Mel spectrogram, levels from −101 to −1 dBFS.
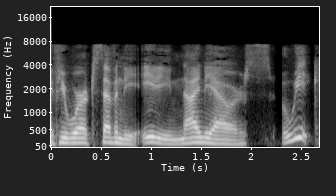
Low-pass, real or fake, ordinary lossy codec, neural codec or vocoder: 7.2 kHz; fake; MP3, 48 kbps; codec, 16 kHz, 2 kbps, X-Codec, HuBERT features, trained on balanced general audio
